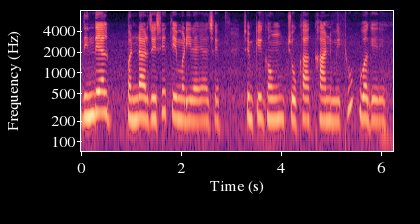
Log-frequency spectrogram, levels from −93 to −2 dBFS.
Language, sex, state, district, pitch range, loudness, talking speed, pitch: Gujarati, female, Gujarat, Gandhinagar, 205-230 Hz, -17 LUFS, 135 wpm, 215 Hz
